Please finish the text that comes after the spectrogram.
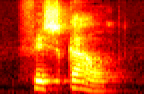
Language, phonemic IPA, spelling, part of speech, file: Dutch, /fɪsˈkal/, fiscaal, noun / adjective, Nl-fiscaal.ogg
- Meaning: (adjective) fiscal; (noun) fiscal (public prosecutor in tax cases)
